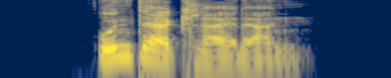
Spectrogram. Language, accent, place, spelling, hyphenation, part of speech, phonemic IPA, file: German, Germany, Berlin, Unterkleidern, Un‧ter‧klei‧dern, noun, /ˈʊntɐˌklaɪ̯dɐn/, De-Unterkleidern.ogg
- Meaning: dative plural of Unterkleid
